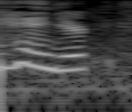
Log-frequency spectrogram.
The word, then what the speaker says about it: Henyard: Tiff any and last name Henard. H E N Y A R D. Hen and yard. Hens in the yard.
